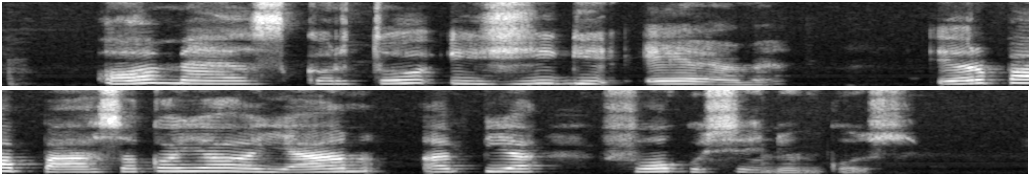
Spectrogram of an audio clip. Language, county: Lithuanian, Vilnius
